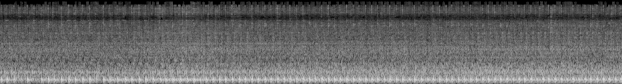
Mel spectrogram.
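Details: 1980 MTD SnowFlite 5-20 snowblower on a new carburetor, mixture screw opened one turn: small single running steadily at about four firing pulses a second with an even, slightly rough putter; settled and healthy.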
